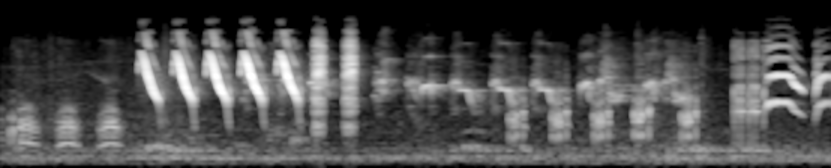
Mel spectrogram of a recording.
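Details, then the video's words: Common myna (Acridotheres tristis), a little myna, calling in a varied, chattering run: low croaks, five quick downslurred whistles, sharp clicks, then harsh mid-pitched notes ending in arched squeaks. "Little Mynah Bird making Noise"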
